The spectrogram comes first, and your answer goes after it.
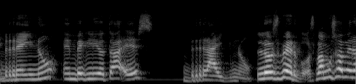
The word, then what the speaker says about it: raigno: Es decir, cuando en dálmata vemos escrita una G y una N, se pronuncia como una G y una N. Reino en begliota es reigno.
